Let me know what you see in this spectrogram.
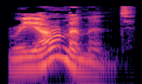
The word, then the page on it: rearmament: British English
